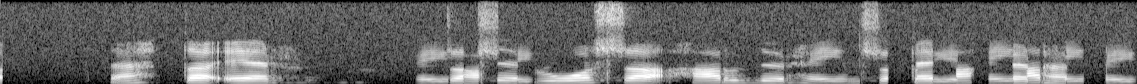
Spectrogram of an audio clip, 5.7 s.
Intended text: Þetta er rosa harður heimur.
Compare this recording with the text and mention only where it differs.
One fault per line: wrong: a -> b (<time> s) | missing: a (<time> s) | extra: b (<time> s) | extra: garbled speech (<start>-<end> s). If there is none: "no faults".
extra: garbled speech (2.1-2.7 s)
extra: garbled speech (4.3-5.7 s)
